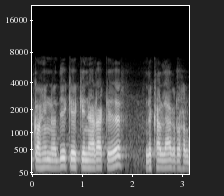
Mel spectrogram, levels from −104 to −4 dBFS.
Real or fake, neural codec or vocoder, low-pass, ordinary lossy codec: real; none; 7.2 kHz; none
